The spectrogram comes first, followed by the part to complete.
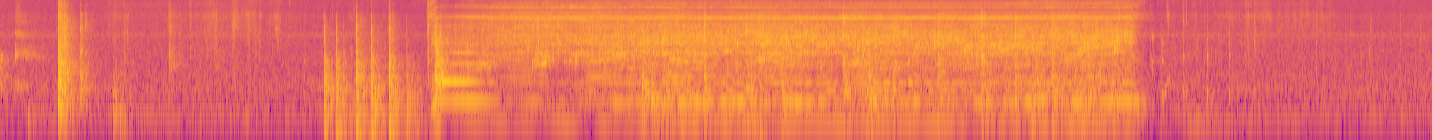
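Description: Immersion (stick) blender running in a tub of thin soap batter for about seven seconds with a steady motor whine, after a few knocks as it is set into the tub. It cuts off suddenly. The blender is mixing in a whitener to lighten the batter, which is still thin at a light trace.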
